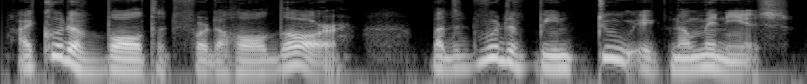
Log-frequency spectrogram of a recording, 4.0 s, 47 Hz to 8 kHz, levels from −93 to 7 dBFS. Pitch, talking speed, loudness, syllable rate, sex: 120 Hz, 225 wpm, -19 LUFS, 5.7 syllables/s, male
